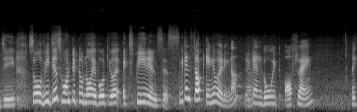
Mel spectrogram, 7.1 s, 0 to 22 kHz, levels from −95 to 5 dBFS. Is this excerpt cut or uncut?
cut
